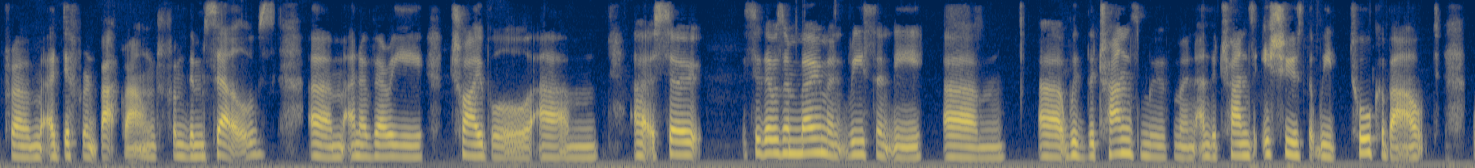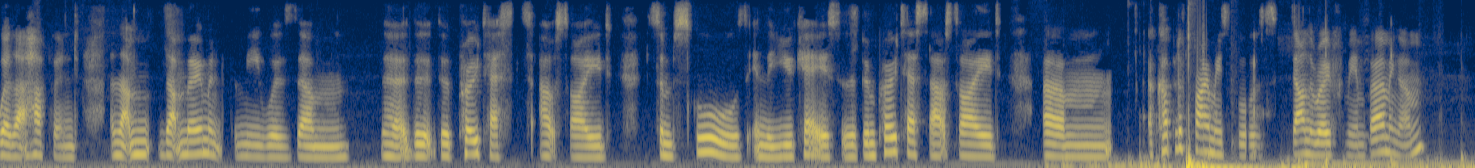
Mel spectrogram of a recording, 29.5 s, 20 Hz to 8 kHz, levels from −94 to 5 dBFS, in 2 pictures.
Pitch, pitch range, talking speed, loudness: 165 Hz, 155-185 Hz, 150 wpm, -17 LUFS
